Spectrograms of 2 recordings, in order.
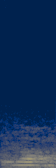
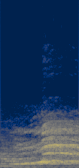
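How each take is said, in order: First: The voice drops lower than before. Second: The voice is raised to a high pitch. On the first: The child is starting to give up. "suaranya turun dari nada yang sebelumnya" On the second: The child is angry and bored. "ketika anak suaranya tinggi"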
